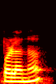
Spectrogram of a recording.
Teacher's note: ढ, ये जो है उक्षिप्त व्यंजन है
